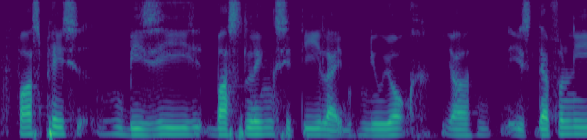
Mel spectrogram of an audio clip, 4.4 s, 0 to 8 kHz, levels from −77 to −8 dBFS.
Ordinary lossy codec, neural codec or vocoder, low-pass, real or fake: none; none; none; real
